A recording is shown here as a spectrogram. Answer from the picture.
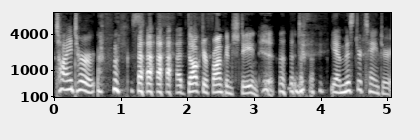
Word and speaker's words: Tainter: It's pronounced tinter.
